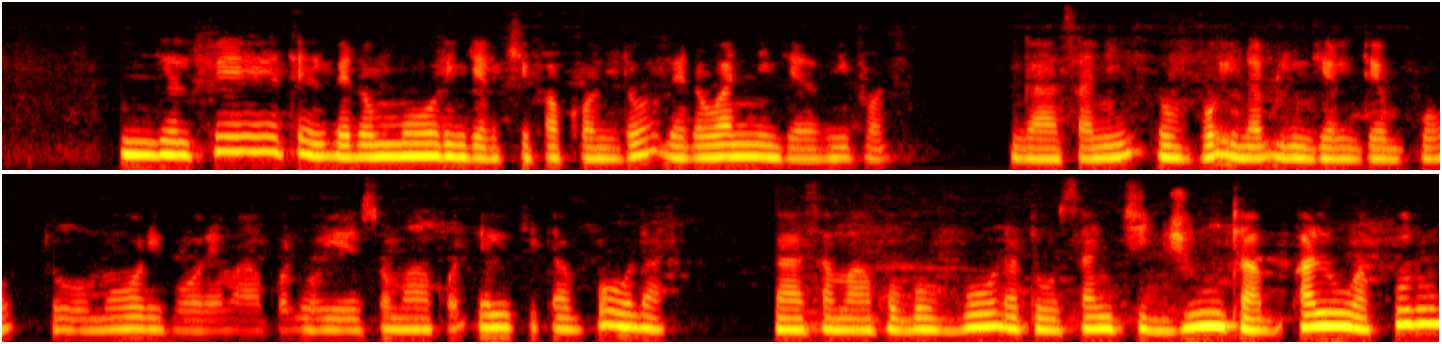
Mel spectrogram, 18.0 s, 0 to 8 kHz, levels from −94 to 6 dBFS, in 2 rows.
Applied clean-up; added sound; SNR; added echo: none; none; none; none.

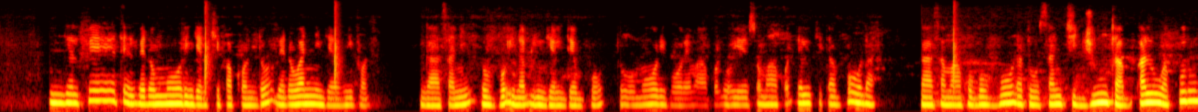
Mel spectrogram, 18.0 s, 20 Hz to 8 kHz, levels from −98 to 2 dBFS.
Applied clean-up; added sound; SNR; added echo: none; Clapping; 7 dB; none.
